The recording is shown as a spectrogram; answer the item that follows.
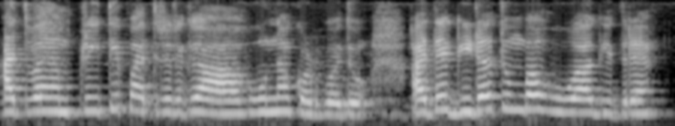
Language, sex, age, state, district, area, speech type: Kannada, female, 18-30, Karnataka, Shimoga, rural, spontaneous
